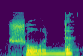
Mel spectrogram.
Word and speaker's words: chaude: So here you pronounce the final D, whereas in the masculine form you don't pronounce it.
